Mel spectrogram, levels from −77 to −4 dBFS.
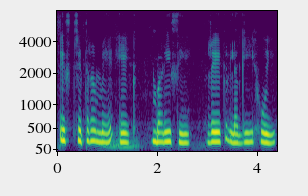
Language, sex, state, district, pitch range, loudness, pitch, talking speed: Hindi, female, Madhya Pradesh, Bhopal, 195-220 Hz, -15 LUFS, 205 Hz, 120 wpm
